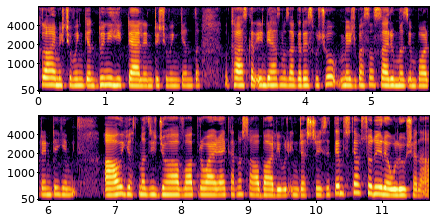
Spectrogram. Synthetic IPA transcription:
kaːjmit͡ʃʰiʋɐnʲkʲɐnd̪uniɦik̚ʈɛːlɐɳʈit͡ʃʰiʋɐnkʲɐnt̪ɨ | kʰaːskɐɾiɳɖijaːzmɐzɐɡɐɾesbɨt͡ʃʰomed͡ʒbɐsɐ̃nsɐɾumɐnzimpaːɾʈɐɳʈijɐm | aːwjɐt̪ʰmɐzid͡ʒɐaʋaːpɾoʋaːjɖaːjkɐɾnɐsaːbaːliʋiʈḭɳɖɐsʈɾiːsɨt̪emsu̥t̪ʲaːwsɐd̪uɾeʋɐluːʃɐna̰ː

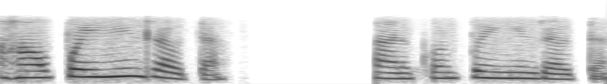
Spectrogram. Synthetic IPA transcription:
ɦãwpəjŋinɾawt̪a | kankoɳpəjŋinɾawt̪a̰

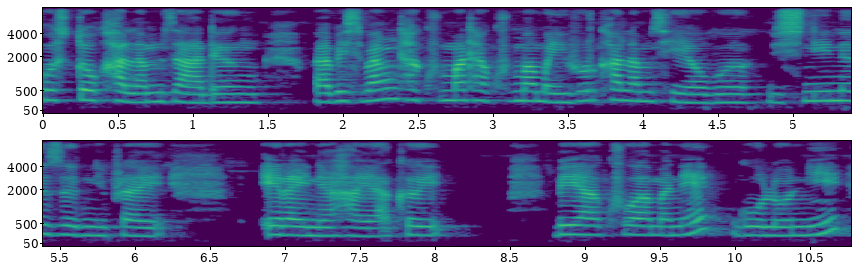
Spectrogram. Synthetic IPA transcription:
kʰɔstɔkʰalamzadɯŋ | babisbaŋtʰakʰumatʰakʰumamɯjɦuɾkʰalamsejawbɯbisninɯzɯɾnipʰɾaj | eɾajnaɦajakʰɯj | bejakʰuamaneɡɔlɔni

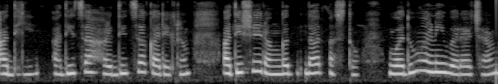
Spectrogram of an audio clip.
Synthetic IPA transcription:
d̪ʱiəd̪ʱit͡sahəɾd̪it͡sakaɾjəkɾəm | at̪iɕejɾəŋɡəd̪aɾəst̪o | ʋəd̪ʱuaɽ̃iʋəɾat͡ɕa

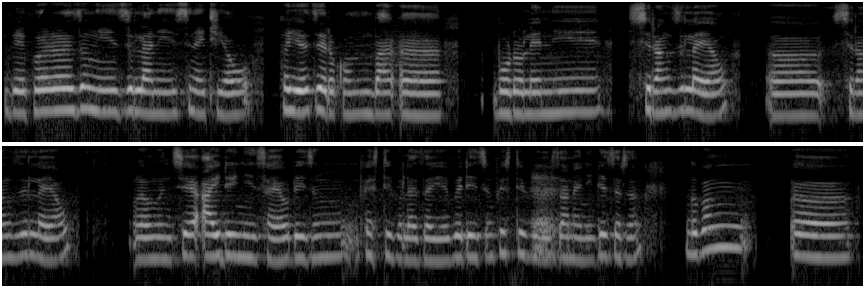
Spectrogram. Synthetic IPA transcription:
bepʰɯɾzɯŋnizilanisinajtʰijawhɯjɯzeɾɔkʰɔmba | bɔdɔlenːisiɾaŋzilajaw | siɾaŋzilajaw | mɯnseʔajdɯjnisajawdejzɯŋpʰestibelazajɯbedejzɯŋpʰestibelaɾzanajniɡezaɾzaŋ | ɡɯbaŋ

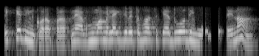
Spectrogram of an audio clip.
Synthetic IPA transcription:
ekːed̪inkɔɾapɔɾat̪neaɡʱumamelɛk̚d͡ʑebet̪obʱasekad̪uod̪inaot̪ena

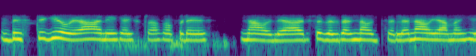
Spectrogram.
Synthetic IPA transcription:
besʈiɡʱewjaːniekeksʈɾakəpɽenaʋljaɾsəɡəɭt̪əɽnaʋt̪t͡saljanaʋjamaɡi

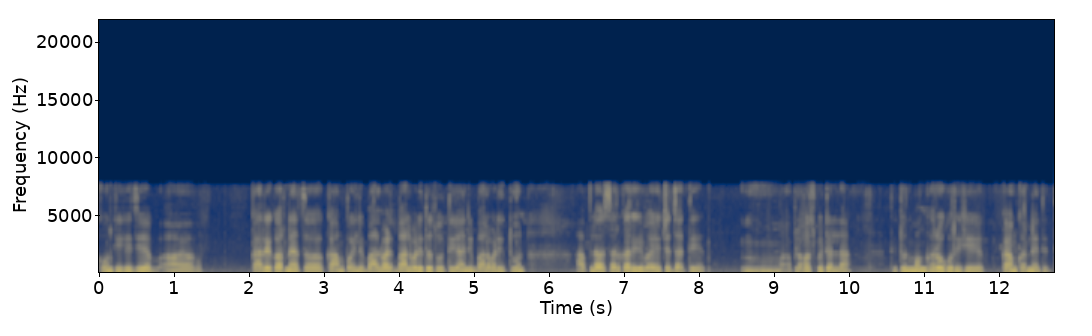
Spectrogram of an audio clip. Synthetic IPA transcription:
kaunkiɦed͡ze | kaɾjəkəɾɳjat͡səkampəjlebalʋabalʋaɭit̪ət͡sɦot̪eañibalʋaɭit̪uːn | a̰pləsəɾkaɾiːjet͡ɕad͡zat̪e | aplaɦɔspiʈəlːa | t̪it̪uːnməŋɡʱəɾoɡʱoɾiːɦe | kamkəɾɳjat̪et̪e

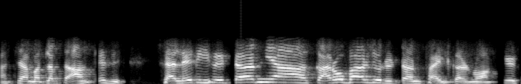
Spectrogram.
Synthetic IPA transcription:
ɐtːɕʰamɐt̪ləb̚t̪ɐʋãːkʰe | sɛːləɾiɾɪʈəɾnjakaːɾoːbaːɾd͡ʑoːɾɪʈəɾnfaːɪlkɐɾəɳoãːkʰe

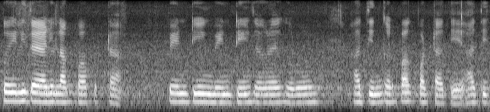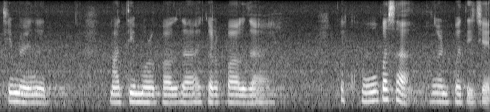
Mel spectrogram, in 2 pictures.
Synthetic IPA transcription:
pəiliːt̪əjaɾiːlaɡpapəɽʈ̪a | peɳʈiŋɡpeɳʈiŋɡsəɡɭakəɾuːn | hat̪iːnkəɾpak̚pəɽʈat̪jeɦat̪it͡ɕiːməɦnət̪̚ | mat̪iːmoɭpakd͡zajkəɾpakd͡za̰j | t̪əkʰuːpasa̰ɡəɳɖpət̪ḭt͡ɕḛ

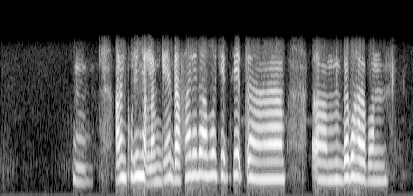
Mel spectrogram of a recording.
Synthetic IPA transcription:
aɾaɲkuliɲɔʔ̪̚lamɡɛd̪asajɾɛd̪ɔaβɔt͡ʃɛt̪̚t͡ʃɛt̪̚ | bɛbɔɦaɾabɔn

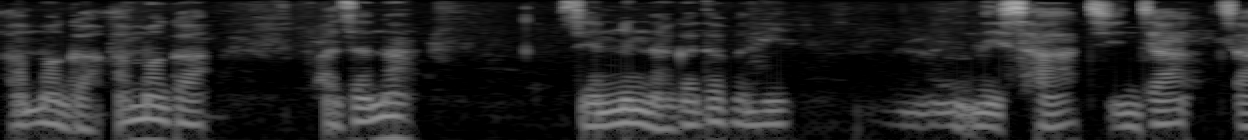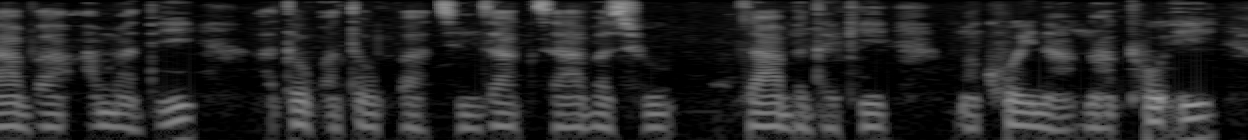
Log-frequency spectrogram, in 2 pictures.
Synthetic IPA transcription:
ɐmɐɡɐʔɐmɐɡɐ | pʰazana | zenminːɐɡɐdɐbɐni | nisat͡ʃinzak̚z̥abɐːmɐdiɐtʰɔp̚ɐtʰɔpːɐt͡ʃinzak̚z̥abɐsuzabɐdɐkʰimɐkʰojnɐŋak̚tʰoʔi

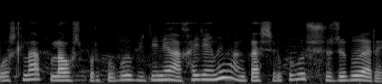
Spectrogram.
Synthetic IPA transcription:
ɔslaplawspɔɾkʰɯbɯbidinɯakʰajzaŋnɯaŋɡasibɯkʰɯbɯsuzɯbɯaɾe

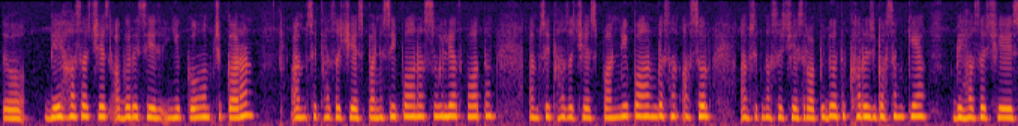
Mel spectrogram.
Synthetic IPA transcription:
t̪ɨ | beːɦɐsɐt͡ʃʰeːsʲɐ̰ɡɐɾiseːsjĩkɐːmt͡ʃʰikɐɾɐn | ɐmsɨt̪ʲɦɐsɐt͡ʃʰeːsʲpɐnːisipaːnɐsuɦljɐt̪ʰpɐːt̪ɨnɐmsɨt̪ɦɐs̬ɐt͡ʃʰeːspɐnːipaːnɡɐsɐnɐsɨlɐmʲsɨt̪ʲnɐsɐt͡ʃʰeːs̬ɾɐːpid̪oːt̪ʰikʰɐɾɨd͡ʒɡɐsɐnke | beːɦɐsɐt͡ʃʰeːsʲ

